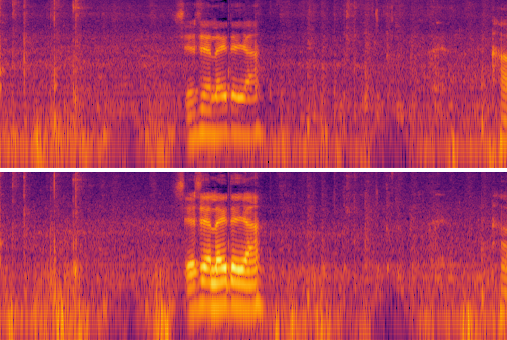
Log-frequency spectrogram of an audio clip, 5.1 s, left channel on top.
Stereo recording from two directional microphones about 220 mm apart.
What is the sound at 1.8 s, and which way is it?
Speech, 35° right (ahead or behind).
